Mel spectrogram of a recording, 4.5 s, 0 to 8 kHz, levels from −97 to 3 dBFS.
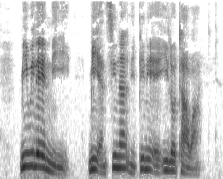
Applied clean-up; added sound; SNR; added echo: none; none; none; none.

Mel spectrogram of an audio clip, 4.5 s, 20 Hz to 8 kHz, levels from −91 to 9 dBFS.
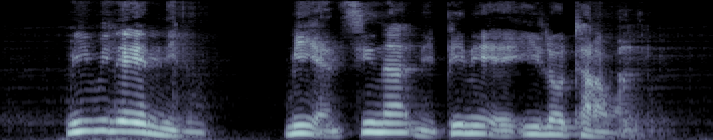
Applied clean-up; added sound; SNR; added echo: neural mask model DeepFilterNet 3.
